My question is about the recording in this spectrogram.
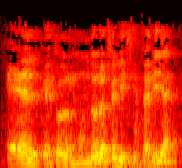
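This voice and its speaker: A man's voice: low voice, fast talker, muffled recording. A man giving a classroom lecture, explaining patiently with playful acted asides to his audience. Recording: echoey room, mic far off, faint noise.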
